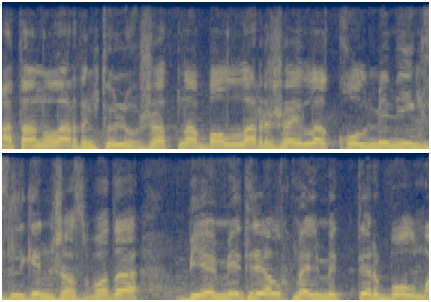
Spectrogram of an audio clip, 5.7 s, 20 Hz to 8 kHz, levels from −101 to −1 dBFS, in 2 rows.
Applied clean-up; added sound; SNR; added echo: none; none; none; none.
